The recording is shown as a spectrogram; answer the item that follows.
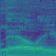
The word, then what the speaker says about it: Bally: Bally rhymes with Allie.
